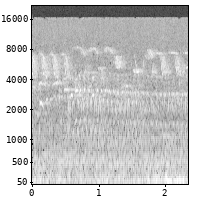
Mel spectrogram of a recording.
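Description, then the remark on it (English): A little grebe gives a high, rapid whinnying trill that rises and falls in squeaky bursts, over a low outdoor rumble, with no voices. Recorded by a railway track running west to east, with a ditch on one side. “That is, that's the little grebe. Always sounds like a really squeaky motorcycle trying to start up.”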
